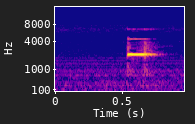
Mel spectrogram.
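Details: A single short, high-pitched beep from an Alaris IV infusion pump during power-on setup, as it checks the loaded line and is sensitive to air bubbles and occlusion.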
